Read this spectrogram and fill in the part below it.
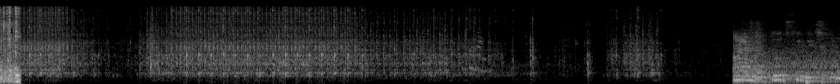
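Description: A sewing machine runs steadily for several seconds while stitching a dori chain design onto a sleeve, then slows and stops in short bursts; after a brief pause someone speaks.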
